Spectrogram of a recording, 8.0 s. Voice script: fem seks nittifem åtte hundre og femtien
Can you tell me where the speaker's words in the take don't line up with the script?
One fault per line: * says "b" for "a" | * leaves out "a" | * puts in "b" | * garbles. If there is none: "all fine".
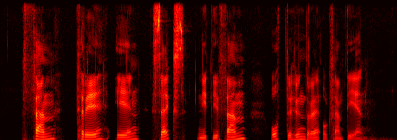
* puts in "tre en"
